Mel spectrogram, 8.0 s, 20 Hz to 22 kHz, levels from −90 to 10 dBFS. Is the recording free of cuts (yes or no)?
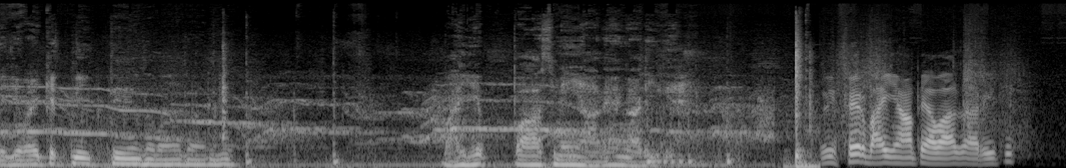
no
